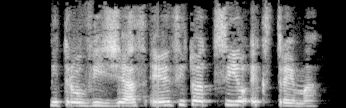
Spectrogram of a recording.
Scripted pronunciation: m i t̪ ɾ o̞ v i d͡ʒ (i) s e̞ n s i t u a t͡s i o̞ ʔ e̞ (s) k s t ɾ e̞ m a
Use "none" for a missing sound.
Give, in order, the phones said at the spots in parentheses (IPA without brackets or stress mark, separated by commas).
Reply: a, none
